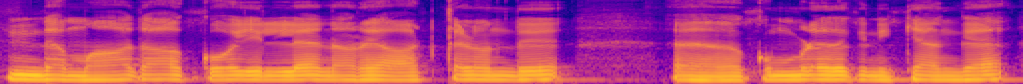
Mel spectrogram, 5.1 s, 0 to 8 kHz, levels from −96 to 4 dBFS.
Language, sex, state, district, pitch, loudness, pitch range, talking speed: Tamil, male, Tamil Nadu, Kanyakumari, 110 Hz, -14 LUFS, 105-110 Hz, 95 wpm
